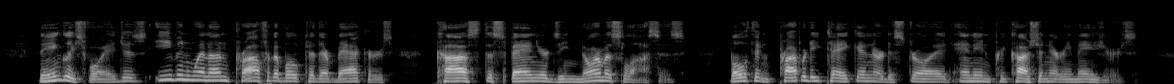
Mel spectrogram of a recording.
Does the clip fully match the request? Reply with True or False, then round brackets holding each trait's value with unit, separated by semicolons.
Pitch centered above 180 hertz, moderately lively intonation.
False (145 Hz; 4.1 semitones)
